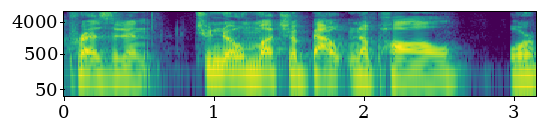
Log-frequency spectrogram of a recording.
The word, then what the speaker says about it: Nepal: of the region and he pronounced Nepal as nipple and he had to be told not to call it nipple he also pronounced Bhutan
